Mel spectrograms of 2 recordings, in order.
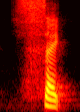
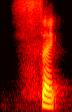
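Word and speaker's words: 食: Eat, when we say eat in Cantonese, sick, sick. Never pronounce that K sound sick. No, don't say all sick. We say sick.Sick, sick. It is a stop sound. You don't pronounce that k out, but sick, sick.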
